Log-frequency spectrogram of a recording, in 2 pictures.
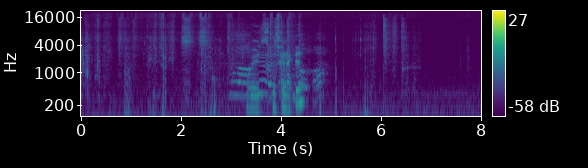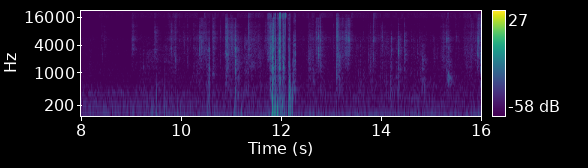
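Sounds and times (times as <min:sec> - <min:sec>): faint rustling and clicks: 0:07.5 - 0:16.0.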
